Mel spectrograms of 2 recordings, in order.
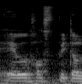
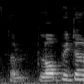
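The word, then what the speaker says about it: L'Hôpital: যেটাকে আমরা অনেক সময় স্পেলিংটা এরকম হয় এল হসপিটাল টাইপের বাট প্রোনাউন্সিয়েশনটা লপিটাল হবে আর কি লপিটাল রুলসটা তখন আমরা এপ্লাই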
